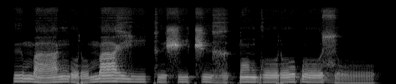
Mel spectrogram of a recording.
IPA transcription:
ɨ˦ m aː˨˦ ŋ o˨ ɾ o˦ m aː˦ ɣ iː˦ k ɨ˧ ʃ i˦ t͡ʃ ɨ˦˨ ɣ ə˧ k͡p ɔ̃˦ ɡ oː˧ ɾ oː˦ ɓ oː˧ z oː˨

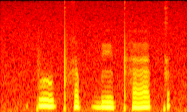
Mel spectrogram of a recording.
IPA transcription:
p u pʰ ə p ɓ y pʰ œ k

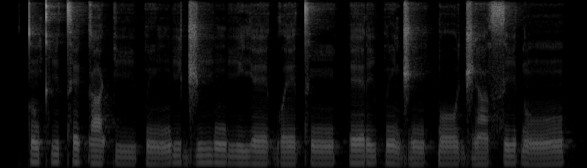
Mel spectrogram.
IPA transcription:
t ũ˦ kʰ i˦ tʰ e˦ ɡ a˦ k iː˨ p ĩ˨ ŋ i˦˨ d͡ʒ iː˦ ŋ iː˦ j eː˦˨ ɡʷ eː˦ tʰ ĩ˦ | e˦ ɾ i˦˨ p ĩ˦˨ d͡ʒ ĩ˨ k͡p oː˦ d͡ʒ ã˦ s i˦ ɗ ũ˨˦

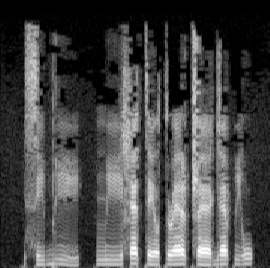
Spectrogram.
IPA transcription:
s i b iː | m iː ɬ ɛ t e o̯ t ɹ ɛː ʈ͡ʂ ɛː ɡ ɛː p i w

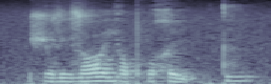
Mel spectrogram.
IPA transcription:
ʃ ø z i z ɒː j ɒ pʰ u χ i | t̪ i

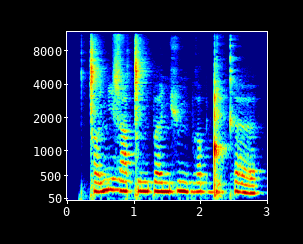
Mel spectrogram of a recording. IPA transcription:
ǀ ʌ ɲ i z a ǀ i n p ɜ ɲ ç u ɲ bʱ ʌ p ɡ͡ǃ i kʰ ɜ

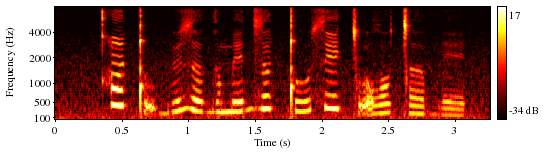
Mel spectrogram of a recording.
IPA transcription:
qʰ əː˥ ǃ ṵ˨˩ b ʉ˧˥ z əː˧ ɡ ə˧ m e˧˥ d͡z ə˥ ǃ u˧˥ s e˥ ǀ ṵ˧ ʁ o˥ ǀ əː˧ b e˨˩

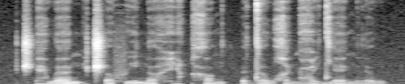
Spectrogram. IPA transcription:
t͡ʃʼ ɛ̤ w ɜ ŋ i̤ t͡ʃʼ ʌ f i n ʌ h i̤ q x ɒ ŋ t͡sʼ ə d ʌ w χ ɛ ŋ ʕ i d j ɛ ŋ r ə w

